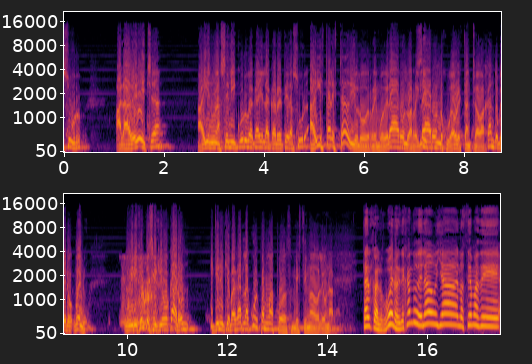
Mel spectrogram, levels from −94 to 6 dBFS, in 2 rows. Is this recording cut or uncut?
uncut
